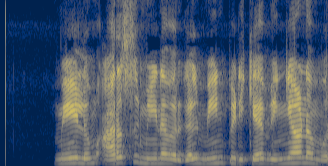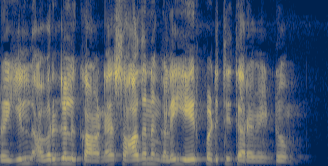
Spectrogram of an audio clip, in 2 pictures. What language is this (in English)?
Tamil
